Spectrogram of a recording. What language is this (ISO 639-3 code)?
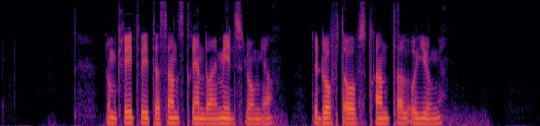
swe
